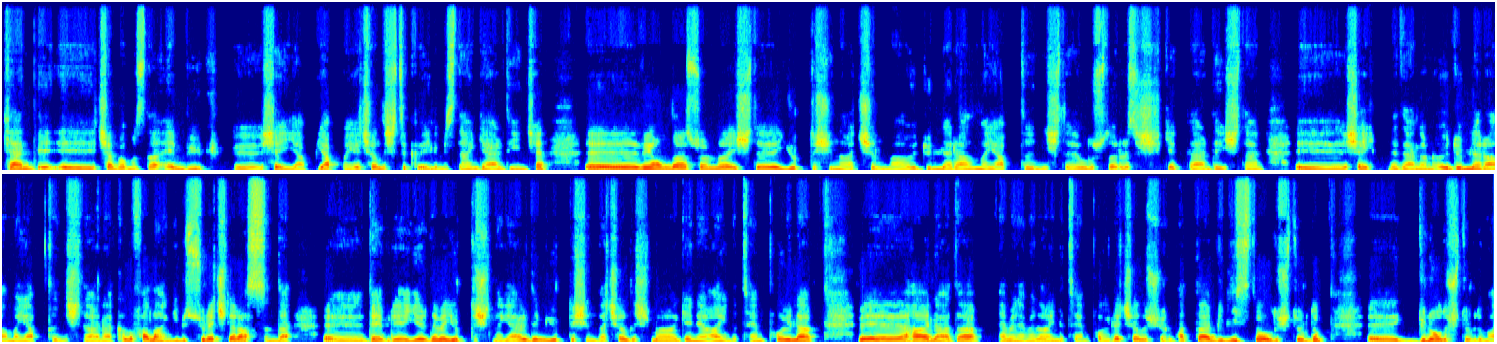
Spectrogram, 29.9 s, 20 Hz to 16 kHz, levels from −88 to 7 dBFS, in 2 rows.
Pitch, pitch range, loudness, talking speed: 105 Hz, 100-125 Hz, -18 LUFS, 135 wpm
